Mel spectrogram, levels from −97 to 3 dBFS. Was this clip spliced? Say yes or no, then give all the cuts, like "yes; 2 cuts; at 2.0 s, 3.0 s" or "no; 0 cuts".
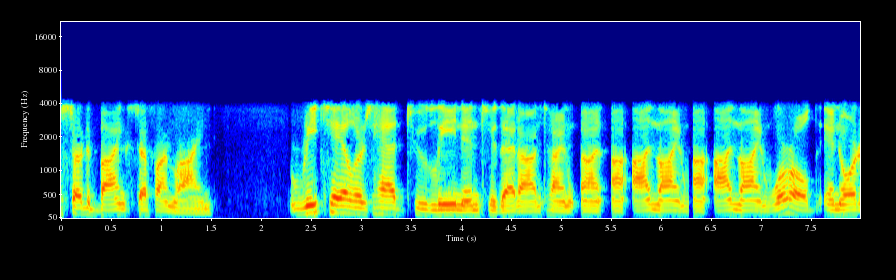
yes; 2 cuts; at 2.3 s, 6.3 s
